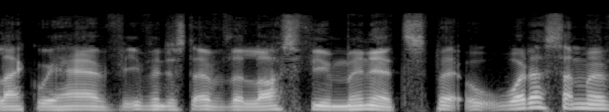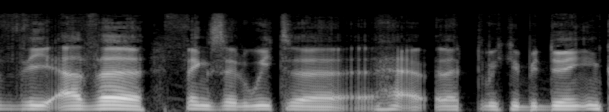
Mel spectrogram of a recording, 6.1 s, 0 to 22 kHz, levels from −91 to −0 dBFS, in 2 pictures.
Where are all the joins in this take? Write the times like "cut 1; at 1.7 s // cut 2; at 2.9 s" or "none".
cut 1; at 3.9 s // cut 2; at 4.4 s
